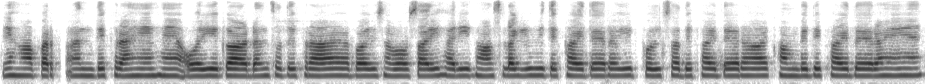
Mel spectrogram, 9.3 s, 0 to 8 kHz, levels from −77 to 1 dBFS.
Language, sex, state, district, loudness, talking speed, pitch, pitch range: Hindi, female, Madhya Pradesh, Dhar, -19 LUFS, 225 wpm, 205 Hz, 205-210 Hz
